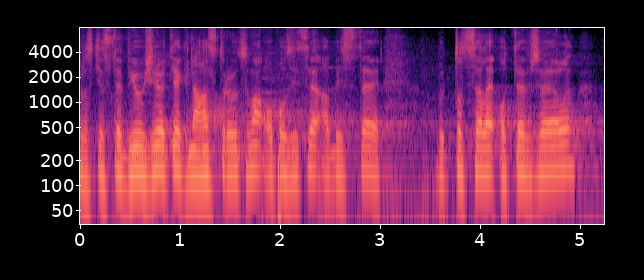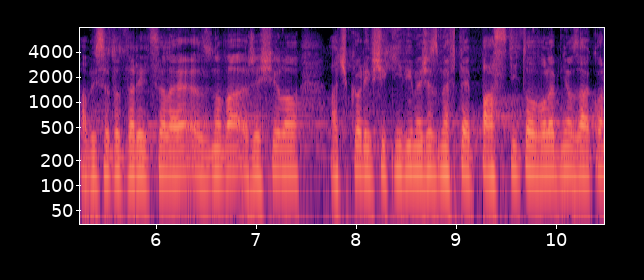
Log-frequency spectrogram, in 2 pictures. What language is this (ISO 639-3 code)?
ces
